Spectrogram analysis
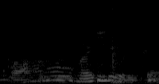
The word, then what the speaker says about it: Glastonbury: You mispronounced it. It's Glastonbury.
